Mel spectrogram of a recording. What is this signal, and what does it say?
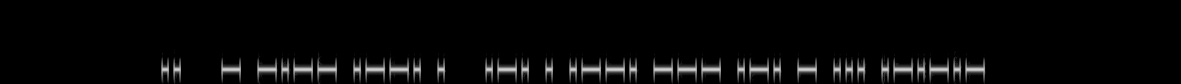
Morse code, heard as a keyed tone, about 20 wpm, 700 Hz. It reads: I TYPE REPORTS.
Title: Easy Sentences with Hints - 20wpm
